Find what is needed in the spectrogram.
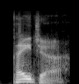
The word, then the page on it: pager: British English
